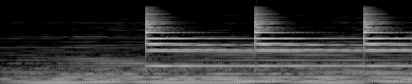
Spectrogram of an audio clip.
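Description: Instrumental intro to a devotional song: a sustained drone swells in, then a bell is struck three times about a second apart, each strike ringing on over the drone.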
